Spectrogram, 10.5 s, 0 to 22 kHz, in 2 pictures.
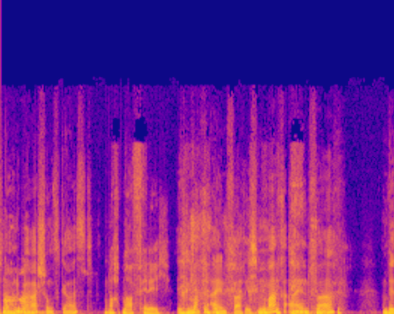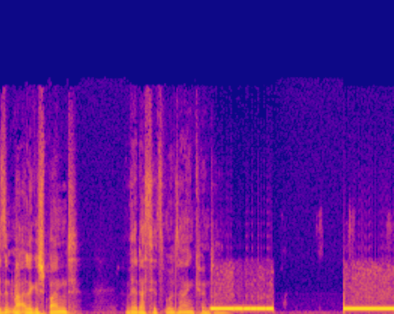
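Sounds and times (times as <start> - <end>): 
speech: 0.0 - 6.3, 6.9 - 8.3
laughter: 2.4 - 4.3
outgoing phone call ringback tone: 8.1 - 8.9, 9.8 - 10.4.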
